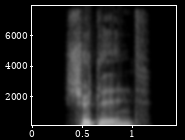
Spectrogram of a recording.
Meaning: present participle of schütteln
- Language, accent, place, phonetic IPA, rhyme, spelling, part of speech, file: German, Germany, Berlin, [ˈʃʏtl̩nt], -ʏtl̩nt, schüttelnd, verb, De-schüttelnd.ogg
